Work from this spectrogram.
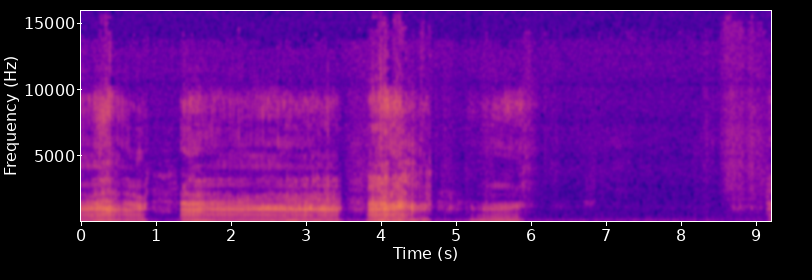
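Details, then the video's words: Sleeping Boxer snores in harsh, rattling bursts. Four breaths come in quick succession, each lasting about one to two seconds, before the sound fades to near silence for the final few seconds. "Snoring Boxer"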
